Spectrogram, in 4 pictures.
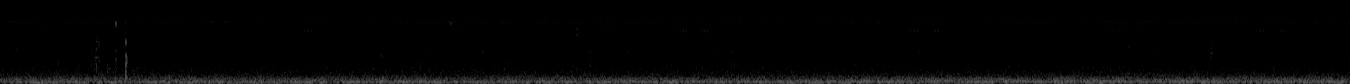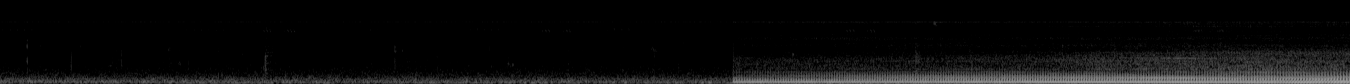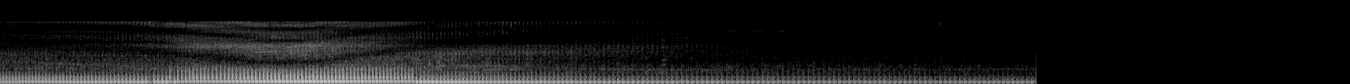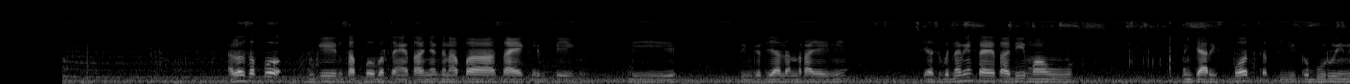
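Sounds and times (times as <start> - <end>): insects chirping: 0.0 - 37.3, 41.2 - 54.0
vehicle engine passing: 20.8 - 37.4.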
